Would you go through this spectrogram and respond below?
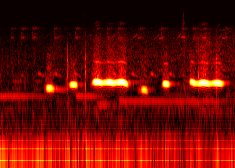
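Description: A video game character whistles a short tune in a village, a close, clear melody of separate rising and falling notes over a low background hum.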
